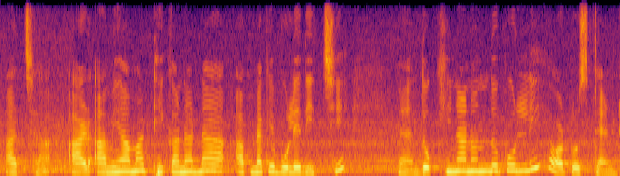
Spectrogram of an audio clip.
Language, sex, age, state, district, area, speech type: Bengali, female, 18-30, West Bengal, Kolkata, urban, spontaneous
